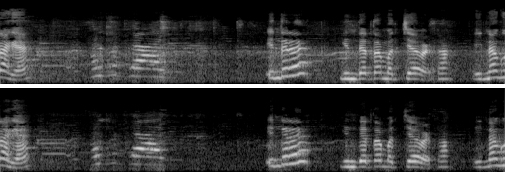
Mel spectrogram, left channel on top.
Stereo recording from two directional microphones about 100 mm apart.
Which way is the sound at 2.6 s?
45° left (ahead or behind).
